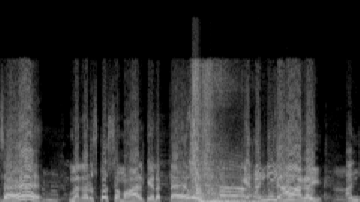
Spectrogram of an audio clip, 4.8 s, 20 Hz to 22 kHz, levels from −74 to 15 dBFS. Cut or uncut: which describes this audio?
cut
